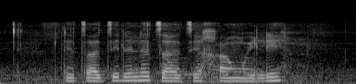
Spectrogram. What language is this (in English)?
Tswana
